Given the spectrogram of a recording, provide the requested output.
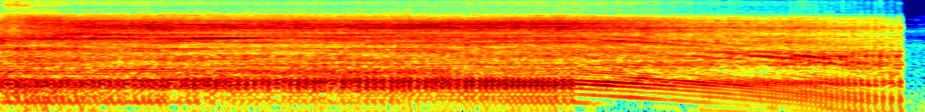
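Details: Lawn-Boy two-stroke mower after pull rope replacement, primed three times: buzzes along smoothly at a steady, even pace, then throttle drops and it cuts out; normal running.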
